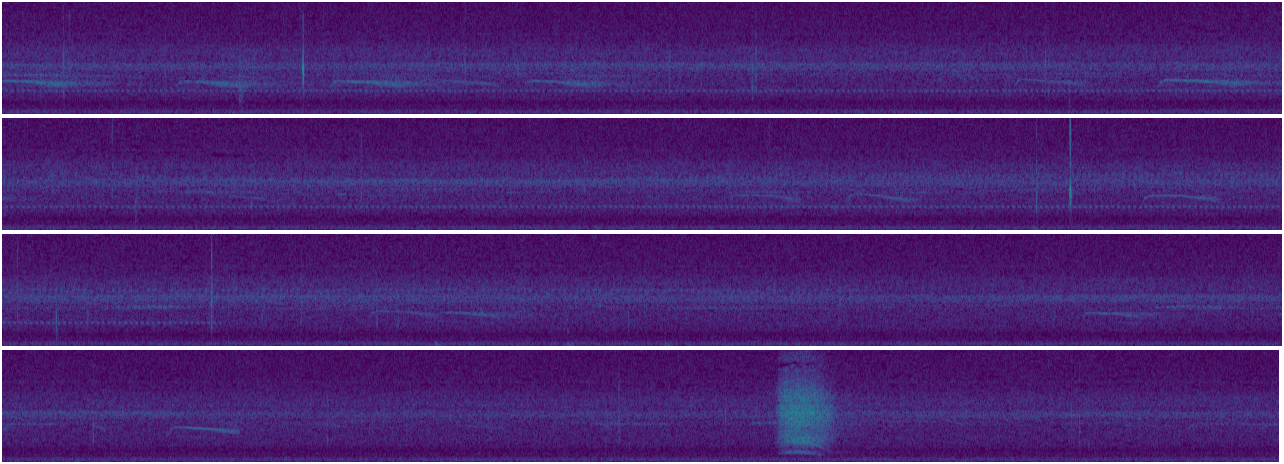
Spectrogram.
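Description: Quiet field ambience: a steady high insect drone with many short, high chirps scattered through it, and a few faint clicks. One brief, loud, rushing burst comes near the end and is the loudest sound.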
